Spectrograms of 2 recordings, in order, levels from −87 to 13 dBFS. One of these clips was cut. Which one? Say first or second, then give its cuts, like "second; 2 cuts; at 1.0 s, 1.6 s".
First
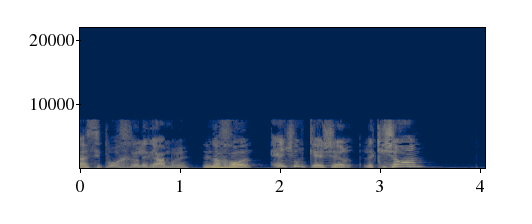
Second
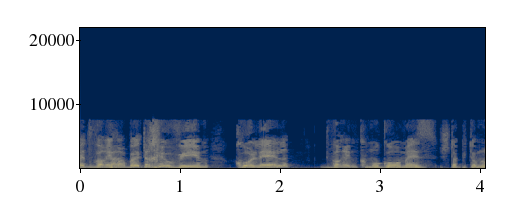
first; 1 cut; at 1.2 s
